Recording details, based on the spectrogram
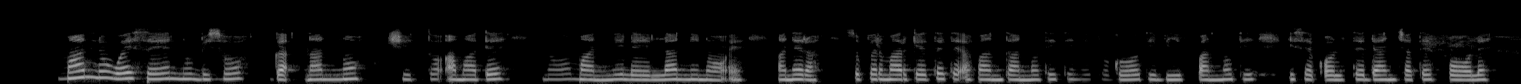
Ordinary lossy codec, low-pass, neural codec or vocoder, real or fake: Opus, 64 kbps; 5.4 kHz; none; real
